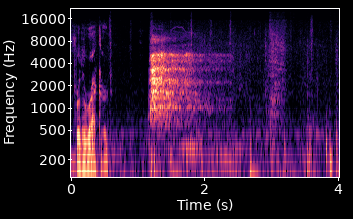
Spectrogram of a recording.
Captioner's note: sighs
